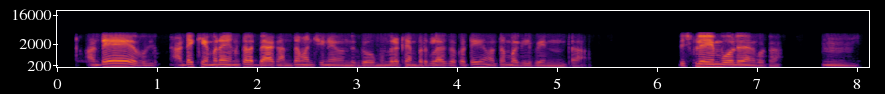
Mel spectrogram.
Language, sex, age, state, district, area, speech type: Telugu, male, 18-30, Telangana, Sangareddy, urban, conversation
